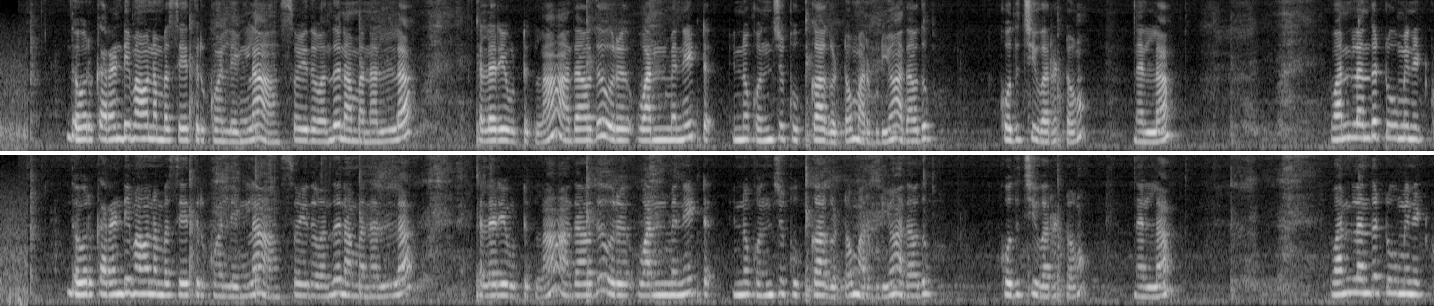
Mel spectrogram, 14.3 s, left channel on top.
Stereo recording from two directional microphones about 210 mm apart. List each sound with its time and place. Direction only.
0.7 s speech: 55° left (ahead or behind)
13.3 s speech: 55° left (ahead or behind)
